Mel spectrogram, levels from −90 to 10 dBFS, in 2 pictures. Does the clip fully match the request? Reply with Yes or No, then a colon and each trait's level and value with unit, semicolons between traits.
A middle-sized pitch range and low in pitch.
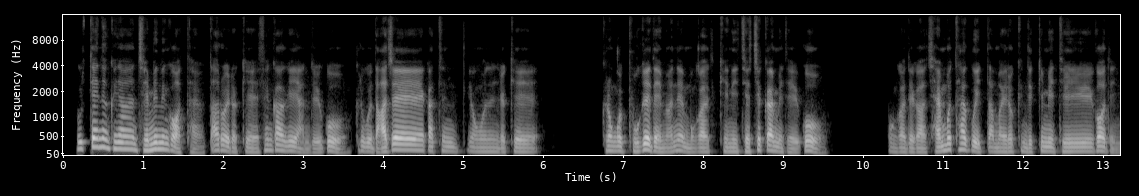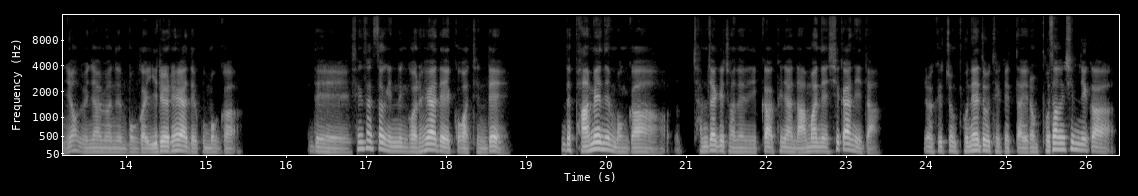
Yes: average, 4.6 semitones; low, 110 Hz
